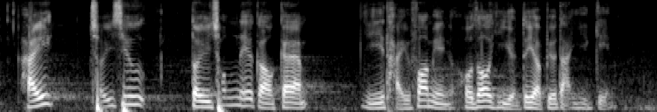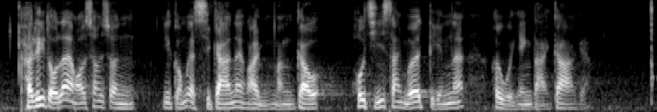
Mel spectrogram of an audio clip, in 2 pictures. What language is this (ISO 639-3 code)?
yue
